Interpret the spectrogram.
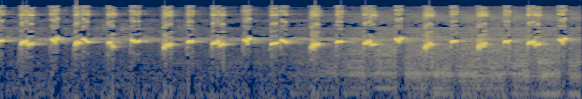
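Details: Sooty-headed bulbul singing a long, loud, rapid 'ropelan' trill with quick melodic inflections, used for training caged birds. A steady string of bright, sharp whistles, roughly three each second, some dipping or upturned, continues for six seconds.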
